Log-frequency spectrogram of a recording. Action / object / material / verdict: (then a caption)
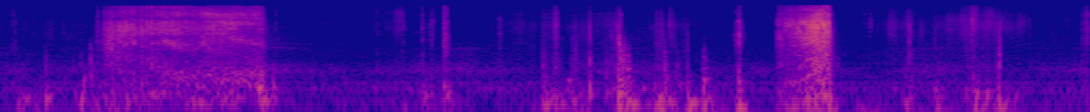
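scrape / thin paper sheet / paper / none. A thin sheet of paper, held in the hands at chest height, is ripped into pieces with the fingertips. A long, bright tearing rasp is followed by quieter crinkling and rustling, then a second, sharper rip. The paper ends up in torn pieces.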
